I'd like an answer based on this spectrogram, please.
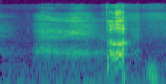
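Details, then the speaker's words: Young female with her fourth bout of hiccups today, which her doctor attributed to an unusually developed diaphragm and expected to stop after puberty: a soft breathy intake, then one abrupt voiced hiccup with a sharp onset. "you know this is the fourth time I've had hiccups today and I'm crying about it because it's not that fun"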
